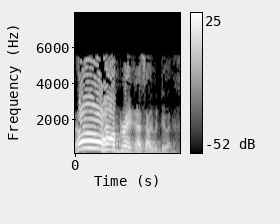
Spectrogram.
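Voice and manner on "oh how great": shrill, very high, very loud shout. Retelling how Nina stopped a heated debate: imitating Nina shouting. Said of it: "Nina would shout".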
